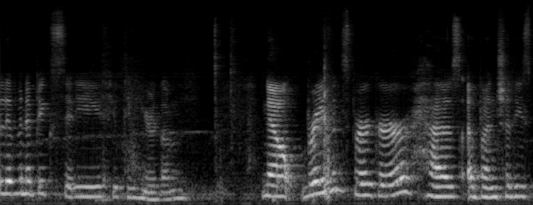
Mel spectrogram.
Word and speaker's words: Ravensburger: okay I know that I think the correct pronunciation is ravensberger um but it is forever etched in my brain Ravensburger and I I don't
